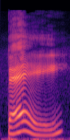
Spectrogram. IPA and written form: beɪ (bay)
